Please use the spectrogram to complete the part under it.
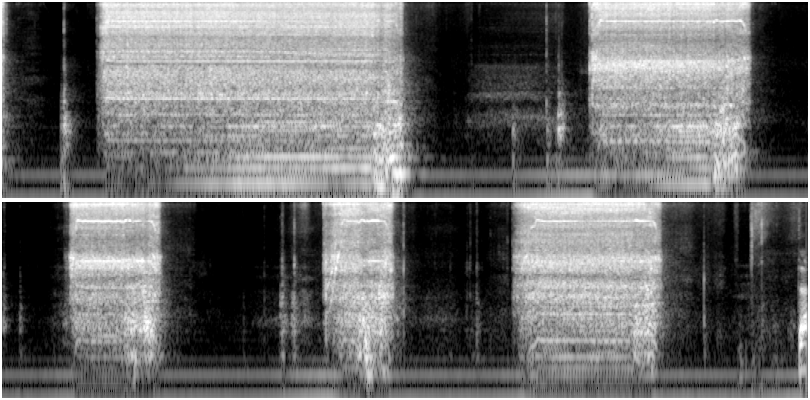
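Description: A power drill bores holes in sheet metal on a car body, five separate bursts of loud high-pitched whirring and grinding separated by quiet pauses, each lasting one to three seconds, close up over a low background hum.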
